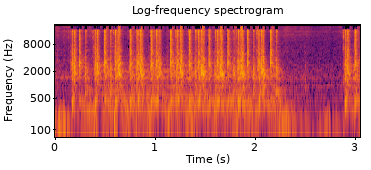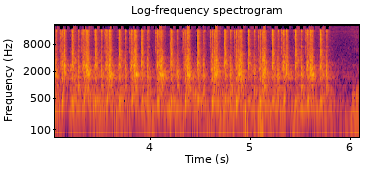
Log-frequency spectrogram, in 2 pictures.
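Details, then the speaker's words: Long-parked 1971 Ford Torino 500 on jump-start: rapid, even cranking pulses in two bursts. The engine turns over but never fires. Plugs are pulled afterwards and one cylinder is suspected to be a problem. "keep trying this for a while make it go all the way around if it don't it don't we ain't driving this one"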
